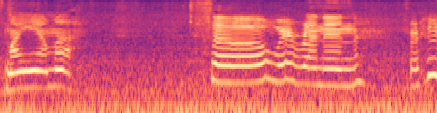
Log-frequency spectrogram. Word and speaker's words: Miami: in here in Miami Oklahoma and don't say Miami because the people here get mad if you say Miami even though it's spelled Miami it's Miami so we're running for who knows how long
